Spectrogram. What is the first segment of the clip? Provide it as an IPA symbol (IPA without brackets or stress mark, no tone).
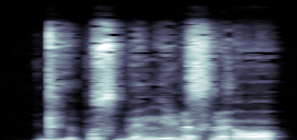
ɖʱ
